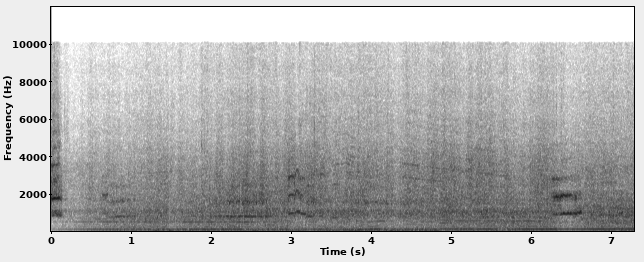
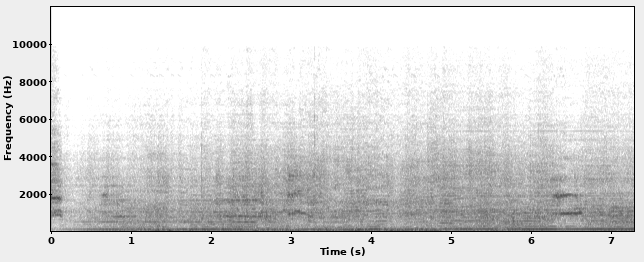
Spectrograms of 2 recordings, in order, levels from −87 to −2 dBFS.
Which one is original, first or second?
first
